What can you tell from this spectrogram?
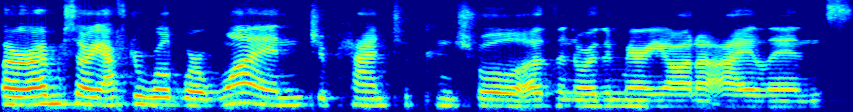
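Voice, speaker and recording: A woman in a Guam accent, her intonation fairly even. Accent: Chamorro Guam English. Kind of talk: conference presentation. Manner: halting.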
